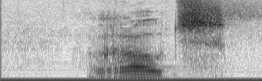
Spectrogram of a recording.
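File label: "rood", Dutch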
